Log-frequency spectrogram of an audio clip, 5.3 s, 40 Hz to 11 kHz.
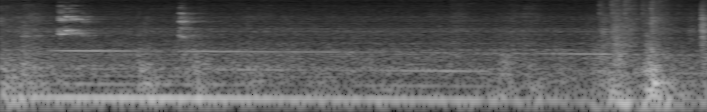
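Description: Running sound inside a 415 series electric multiple unit motor car (MoHa 415): a steady low rumble with a faint whine that slowly falls in pitch as the train slows, and a cluster of knocks from the wheels over the rails about four and a half seconds in.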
